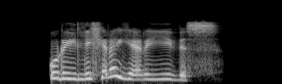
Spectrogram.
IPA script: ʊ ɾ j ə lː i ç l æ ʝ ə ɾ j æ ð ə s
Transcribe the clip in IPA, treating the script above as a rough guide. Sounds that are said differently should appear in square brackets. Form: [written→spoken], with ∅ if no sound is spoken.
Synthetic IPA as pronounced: ʊ ɾ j ə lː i ç [l→ɾ] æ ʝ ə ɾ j [æ→i] ð ə s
